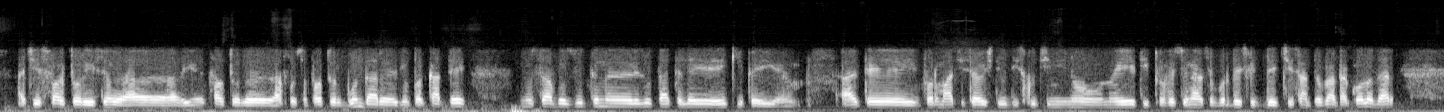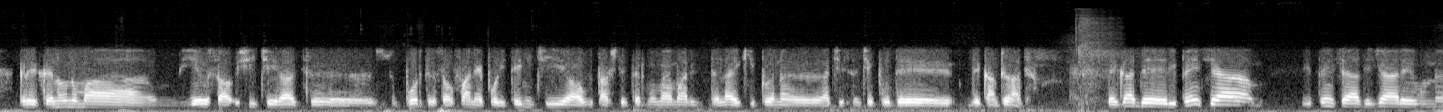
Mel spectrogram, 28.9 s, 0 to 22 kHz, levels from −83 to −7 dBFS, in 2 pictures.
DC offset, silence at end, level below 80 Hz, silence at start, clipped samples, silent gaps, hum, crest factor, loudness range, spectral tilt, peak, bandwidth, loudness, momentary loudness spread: under 0.1%; 0 s; -38 dBFS; 0.2 s; under 0.1%; none; none; 12 dB; 3 LU; -6.5 dB/octave; 0 dBFS; 4.9 kHz; -13 LUFS; 10 LU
